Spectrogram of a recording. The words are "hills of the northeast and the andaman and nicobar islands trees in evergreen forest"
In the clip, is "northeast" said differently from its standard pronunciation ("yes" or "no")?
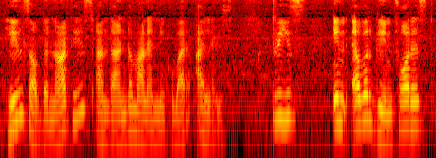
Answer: yes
